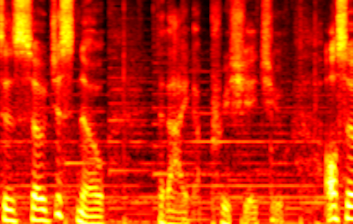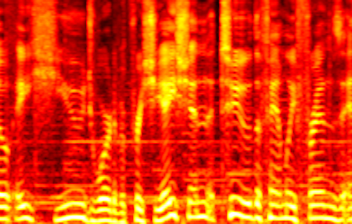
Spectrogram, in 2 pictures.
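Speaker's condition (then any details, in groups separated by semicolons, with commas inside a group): No condition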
